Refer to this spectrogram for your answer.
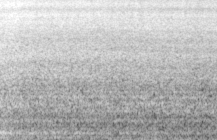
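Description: Water is thrown on a hot sauna stove and steam hisses loudly in a steady, broad rush that holds for a few seconds as it rises from the stove hatch, with no one talking.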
